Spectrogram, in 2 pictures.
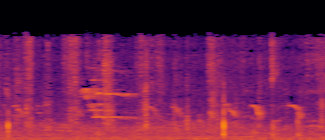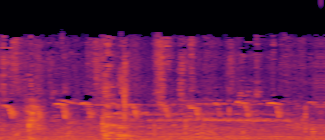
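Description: Birds calling around the loft: many short, high, falling chirps throughout, with a few lower calls about two and four seconds in, over steady background noise.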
